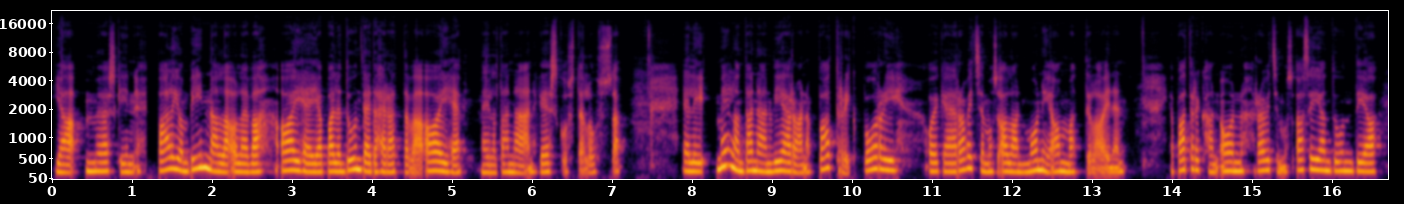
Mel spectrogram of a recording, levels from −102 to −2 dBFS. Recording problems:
muffled; slightly; fading above 3 kHz

